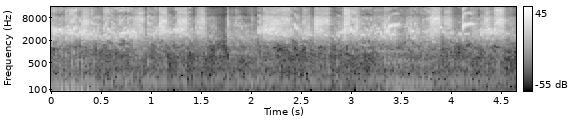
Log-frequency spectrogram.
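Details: A breeding pair of Australian budgerigars chatters continuously in high, raspy chirps and squawks. There is a short pause near the two-second mark, then the chatter builds again.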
